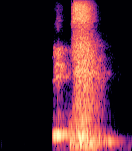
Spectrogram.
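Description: A single close, sharp human sneeze bursts out after a short silence, a quick intake followed by a loud, breathy explosive release that trails off within under a second.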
